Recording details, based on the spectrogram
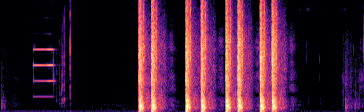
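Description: A shooting drill opens with a shot timer's electronic beep, followed after a pause by eight rapid, loud, close pistol shots in quick pairs, with a faint click at the end.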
